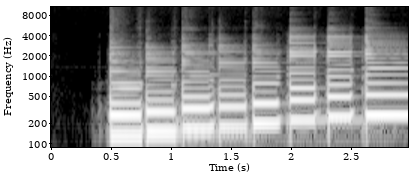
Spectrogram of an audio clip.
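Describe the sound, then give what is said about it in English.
A major scale played on a tonal instrument: eight clear, evenly spaced notes climbing steadily in pitch, each rich in overtones, with the last note held. Played alone without talk. “So a major scale, for the sake of argument, sounds like this.”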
